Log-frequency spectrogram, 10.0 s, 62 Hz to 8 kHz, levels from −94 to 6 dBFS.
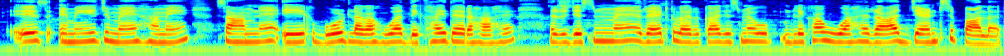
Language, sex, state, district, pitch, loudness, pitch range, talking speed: Hindi, female, Bihar, Begusarai, 220 Hz, -16 LUFS, 215-230 Hz, 155 wpm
